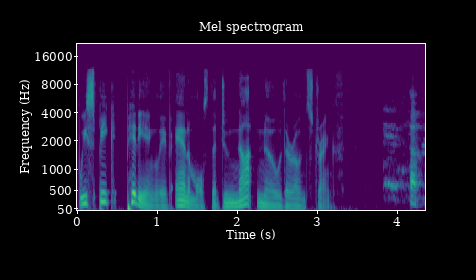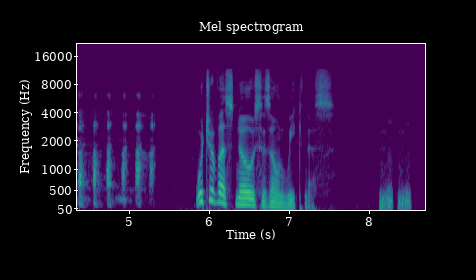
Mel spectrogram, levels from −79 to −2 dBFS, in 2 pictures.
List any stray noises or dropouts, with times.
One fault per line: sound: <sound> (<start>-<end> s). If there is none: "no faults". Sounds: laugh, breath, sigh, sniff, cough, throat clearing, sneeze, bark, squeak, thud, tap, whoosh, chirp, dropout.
sound: laugh (3.8-5.4 s)
sound: laugh (8.1-8.5 s)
